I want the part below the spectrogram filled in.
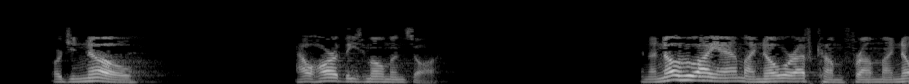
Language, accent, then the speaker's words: English; Canada; And although as a Canadian, I've got to say, Texas seems small. It took me 14 hours to drive to an airport from my town.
